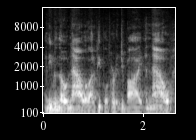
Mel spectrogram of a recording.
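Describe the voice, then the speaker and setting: A man's voice: rumbling low, steady tone, quick pace. A man hosting an interview, talking casually and emphatically, often repeating words. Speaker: podcast host.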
